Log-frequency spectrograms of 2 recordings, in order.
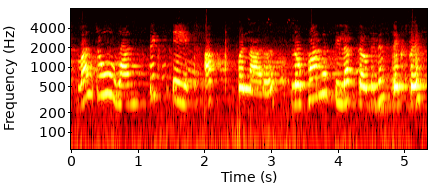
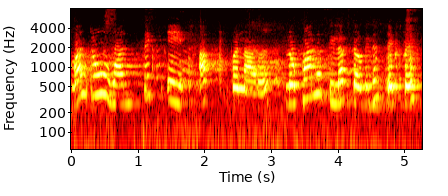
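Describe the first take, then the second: No difference in how they are said.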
